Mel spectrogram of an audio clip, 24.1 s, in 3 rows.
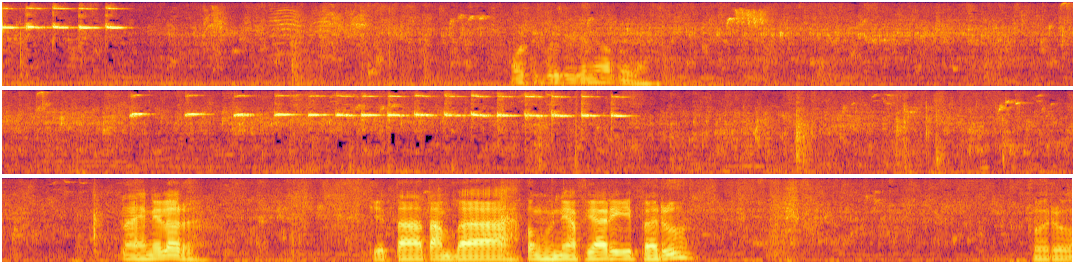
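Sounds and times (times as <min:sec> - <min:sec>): bird whistling high notes: 0:09.0 - 0:12.8.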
